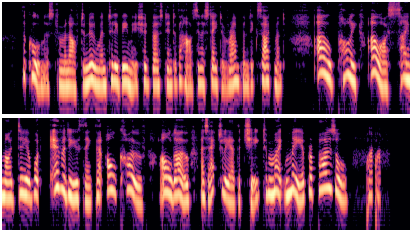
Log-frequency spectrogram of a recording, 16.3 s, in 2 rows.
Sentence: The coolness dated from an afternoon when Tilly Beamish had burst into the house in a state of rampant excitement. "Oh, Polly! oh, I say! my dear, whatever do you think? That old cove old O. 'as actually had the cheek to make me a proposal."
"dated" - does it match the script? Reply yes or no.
no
